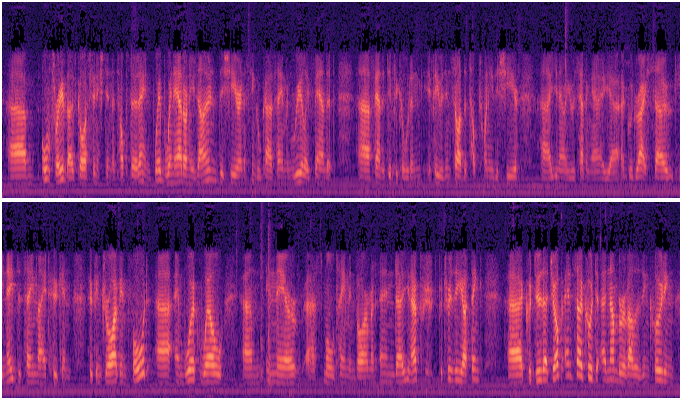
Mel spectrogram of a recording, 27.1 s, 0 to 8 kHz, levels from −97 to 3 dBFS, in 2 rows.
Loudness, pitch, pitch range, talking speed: -26 LUFS, 120 Hz, 115-130 Hz, 210 wpm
